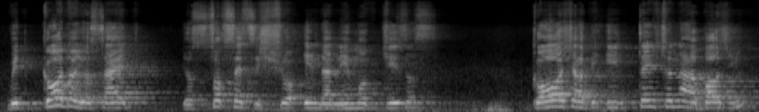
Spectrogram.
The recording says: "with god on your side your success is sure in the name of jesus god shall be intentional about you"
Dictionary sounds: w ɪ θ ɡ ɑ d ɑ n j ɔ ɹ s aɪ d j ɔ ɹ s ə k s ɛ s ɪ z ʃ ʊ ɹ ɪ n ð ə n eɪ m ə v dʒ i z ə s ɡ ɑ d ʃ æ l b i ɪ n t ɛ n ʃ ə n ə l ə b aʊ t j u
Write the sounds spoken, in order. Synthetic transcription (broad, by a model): w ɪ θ ɡ ɑ d ɑ n j ɔ s aɪ d j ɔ s ə k s ɛ s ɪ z ʃ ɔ ɪ n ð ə n eɪ m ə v dʒ i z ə s ɡ ɑ d ʃ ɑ l b i ɪ n t ɛ n ʃ ə n ə l ə b aʊ t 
